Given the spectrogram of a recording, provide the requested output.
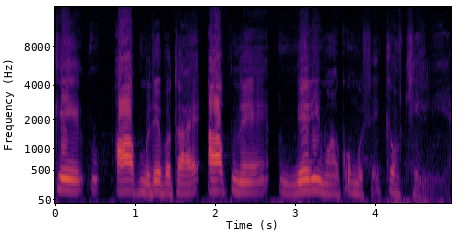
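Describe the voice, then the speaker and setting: A man's fairly high voice carries a dark, mellow tone. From Kashmir, Tral. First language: Punjabi (speaking Hindi). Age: 80s+. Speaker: author and retired teacher. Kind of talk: interview testimony. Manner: halting, with filler sounds.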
